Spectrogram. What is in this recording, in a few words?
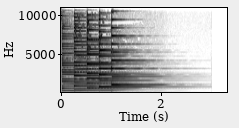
A-Minor 7th Flat 5th D, chord; Am7b5/D; arpeggiated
